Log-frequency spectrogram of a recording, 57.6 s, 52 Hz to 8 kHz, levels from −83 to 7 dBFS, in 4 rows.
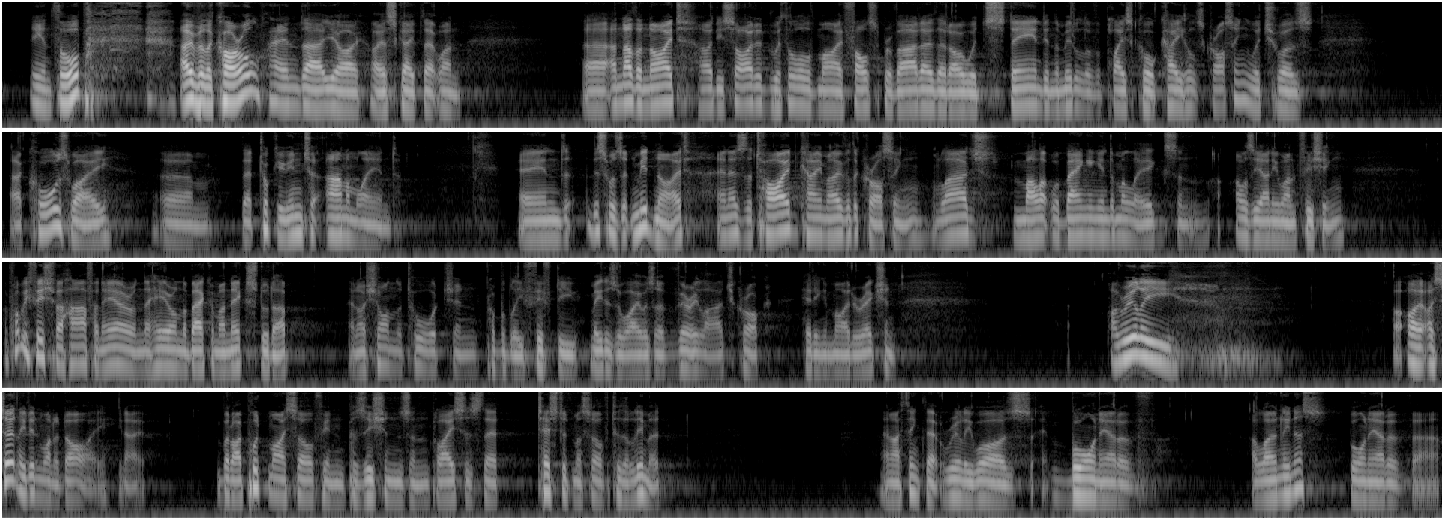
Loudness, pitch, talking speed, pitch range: -28 LUFS, 130 Hz, 160 wpm, 115-170 Hz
